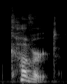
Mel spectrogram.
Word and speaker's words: covert: Um, so, uh, the word covert is not related to the word overt. It's related to the word covered, hidden, disguised. It's it's covert.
